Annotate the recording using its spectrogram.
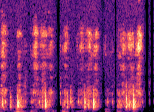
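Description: Dry-erase marker writing on a whiteboard: a quick run of short, faint strokes as letters are written.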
